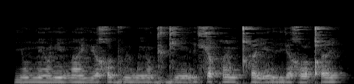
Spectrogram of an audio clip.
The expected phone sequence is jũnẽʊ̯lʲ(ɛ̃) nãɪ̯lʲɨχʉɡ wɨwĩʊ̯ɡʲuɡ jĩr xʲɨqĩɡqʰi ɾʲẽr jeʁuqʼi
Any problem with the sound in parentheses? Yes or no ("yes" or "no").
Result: yes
